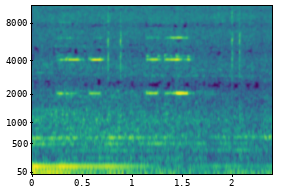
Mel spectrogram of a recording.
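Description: Low steady hum with a few faint high tones, easing down over the first second and a half and then holding steady.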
